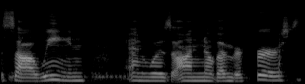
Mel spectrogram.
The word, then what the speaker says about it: Samhain: Samhain, pronounced Samhain, and was on November 1st.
